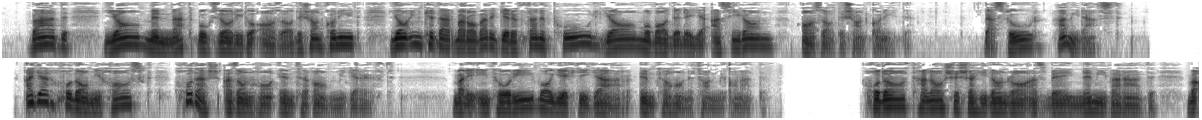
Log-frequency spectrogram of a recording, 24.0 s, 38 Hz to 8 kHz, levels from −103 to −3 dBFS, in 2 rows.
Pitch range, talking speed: 80-120 Hz, 115 wpm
